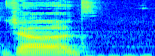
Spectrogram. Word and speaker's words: Johns: Is it Jeff Johns or is Jeff Jones somebody else? – You're right. It's what you said. I just keep going Jones because okay. It's spelled that way, but it's pronounced Johns.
